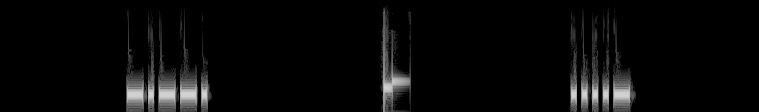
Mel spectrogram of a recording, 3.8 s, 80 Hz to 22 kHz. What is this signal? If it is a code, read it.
Morse code, heard as a keyed tone, about 46 wpm, 700 Hz. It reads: <KN> 4
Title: Single Character (Letter:Number:Punctuation:Prosign) Alt 45wpm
